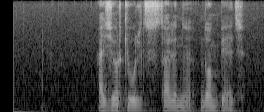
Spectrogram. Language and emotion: Russian, neutral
